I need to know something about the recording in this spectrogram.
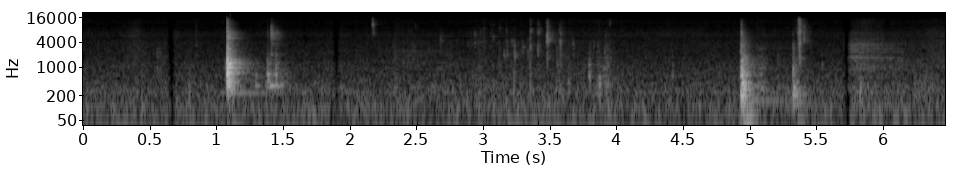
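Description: Two short, quiet breath and mouth sounds, a sharp exhale about a second in and a lip smack near five seconds, with a few faint clicks between, in an otherwise quiet small room.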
